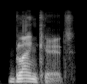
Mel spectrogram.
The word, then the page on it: blanket: British English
